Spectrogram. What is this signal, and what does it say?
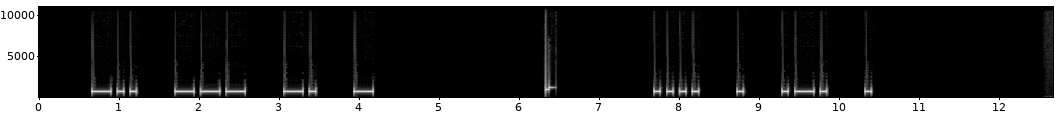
Morse code, heard as a keyed tone, about 15 wpm, spaced as for 11 wpm, 700 Hz. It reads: DONT HERE
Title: 2x Character Spacing - Top 500 Words - 15wpm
